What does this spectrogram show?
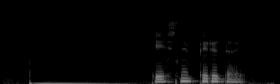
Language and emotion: Russian, neutral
